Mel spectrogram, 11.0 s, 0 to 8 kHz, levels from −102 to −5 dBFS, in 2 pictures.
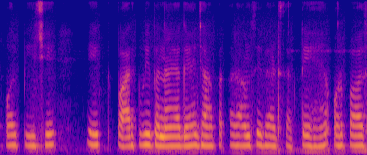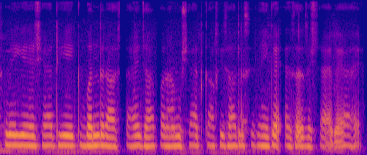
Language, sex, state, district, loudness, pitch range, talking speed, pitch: Hindi, female, Uttar Pradesh, Jyotiba Phule Nagar, -38 LUFS, 185-195 Hz, 200 wpm, 190 Hz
